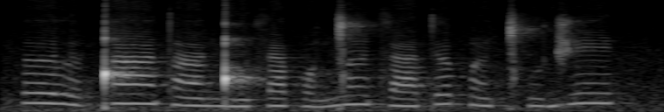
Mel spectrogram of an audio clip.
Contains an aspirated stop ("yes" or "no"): yes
